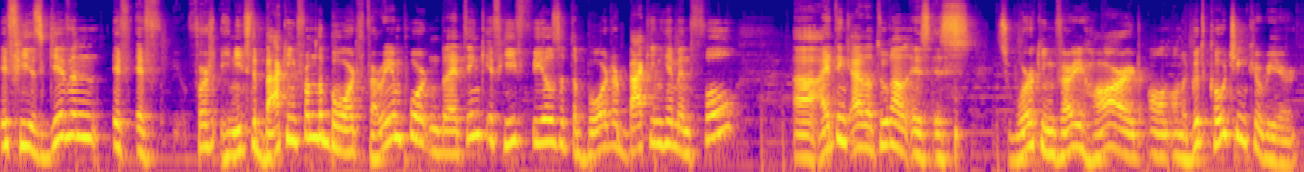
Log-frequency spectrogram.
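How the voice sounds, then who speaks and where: A man's voice: fairly high pitch, animated, moderate pace, fairly bright tone, faint music behind. A man co-hosting a casual football podcast, chatting and reading viewer comments aloud. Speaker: podcast co-host.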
